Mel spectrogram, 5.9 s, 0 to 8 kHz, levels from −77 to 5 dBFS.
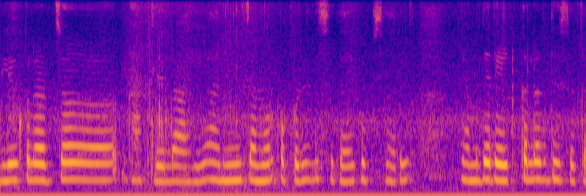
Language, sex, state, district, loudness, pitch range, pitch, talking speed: Marathi, female, Maharashtra, Pune, -17 LUFS, 245-260 Hz, 250 Hz, 145 wpm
